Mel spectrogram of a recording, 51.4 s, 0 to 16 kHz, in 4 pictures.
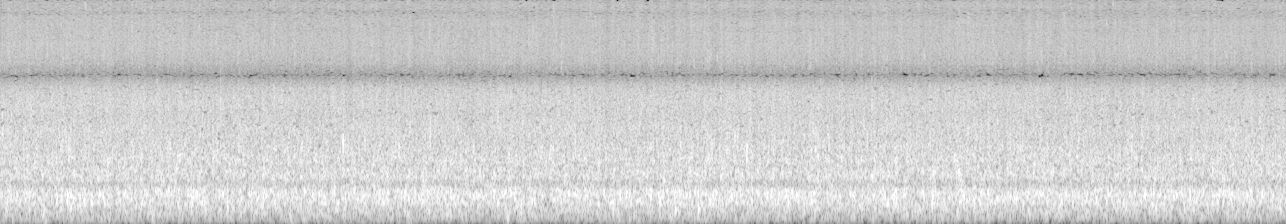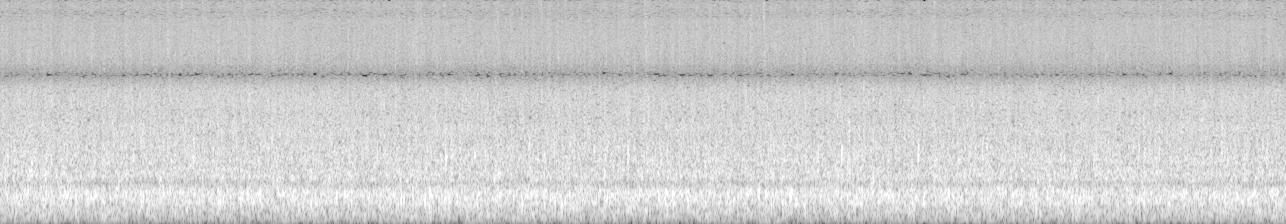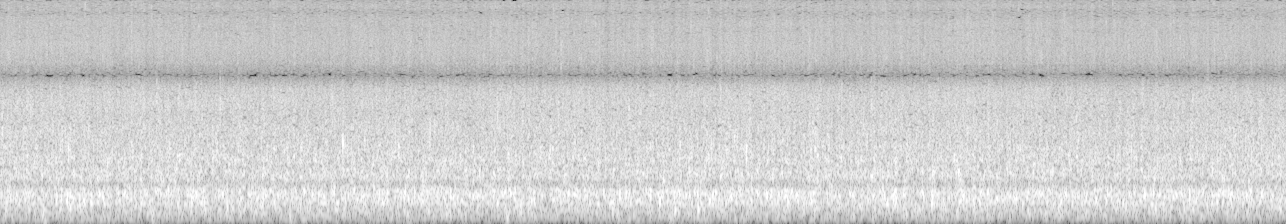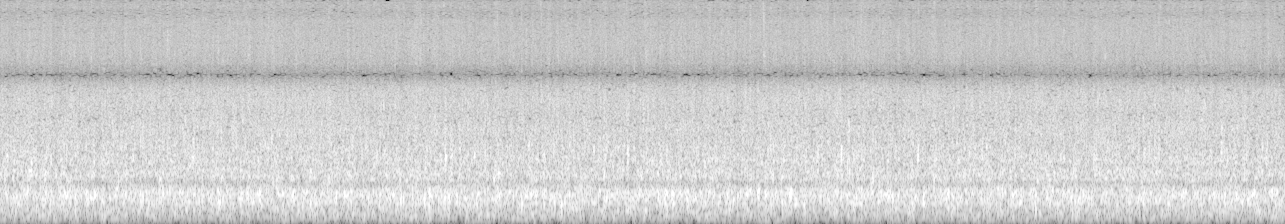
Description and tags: Murmuring, babbling, burbling and brawling brooks in the Black Forest, Germany.OKM binaurals with preamp into Marantz PMD 671.
water, forest, flowing, brook, creek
